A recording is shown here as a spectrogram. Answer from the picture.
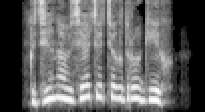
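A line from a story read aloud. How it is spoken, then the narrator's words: Desperate exclamation. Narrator (Russian): в отчаянии воскликнула Корислава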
